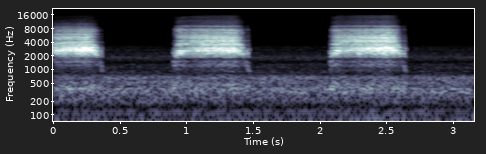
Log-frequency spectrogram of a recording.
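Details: Wild barn owl nestling feeding on leftovers gives three harsh, breathy hissing screeches, each about 0.4 seconds long and spaced roughly a second apart, with a low steady background hum.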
